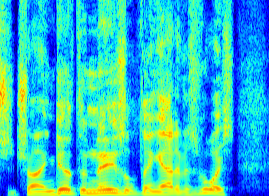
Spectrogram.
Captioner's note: mimics brother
